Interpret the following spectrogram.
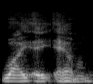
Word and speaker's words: yam: element and the M like yam y a m or we would say in American we'd say yam right like yams at Thanksgiving yam uh the the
